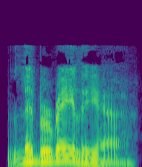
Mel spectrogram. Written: liberalia

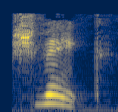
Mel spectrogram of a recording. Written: schweik

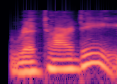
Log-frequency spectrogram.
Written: retardee

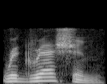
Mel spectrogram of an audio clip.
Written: regression

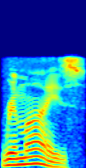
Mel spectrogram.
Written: remise

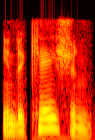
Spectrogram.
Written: indication

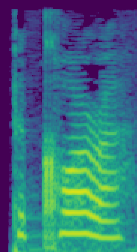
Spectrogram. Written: pakora

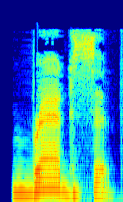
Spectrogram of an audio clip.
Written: bradsot

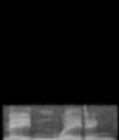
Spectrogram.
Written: maid-in-waiting

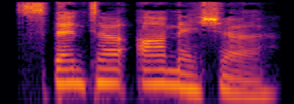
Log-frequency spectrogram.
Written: spenta amesha

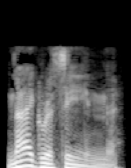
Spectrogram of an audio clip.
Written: nigrosine

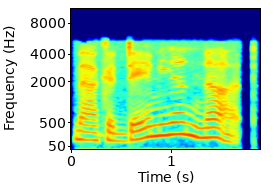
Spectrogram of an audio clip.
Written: macadamia nut

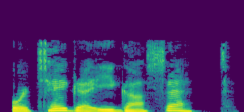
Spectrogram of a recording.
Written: ortega y gasset

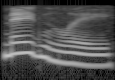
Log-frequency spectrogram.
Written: maidenly

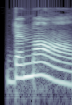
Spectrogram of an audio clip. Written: bemaul

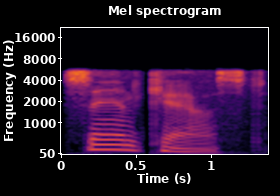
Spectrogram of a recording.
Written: sand-cast

